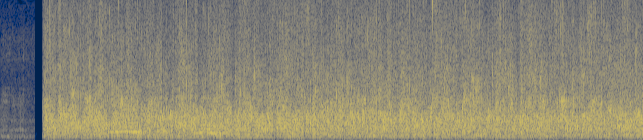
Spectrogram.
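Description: Audience applauding: dense, steady clapping from a large crowd, starting abruptly about half a second in.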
